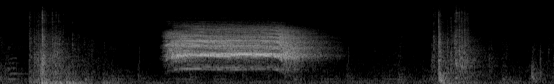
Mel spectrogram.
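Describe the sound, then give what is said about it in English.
A single sustained scream from a person in another room, lasting just over a second, strong and steady, set between two short knocking thuds like a door, with no talking. “I just screamed in there.”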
